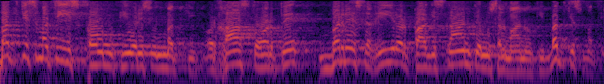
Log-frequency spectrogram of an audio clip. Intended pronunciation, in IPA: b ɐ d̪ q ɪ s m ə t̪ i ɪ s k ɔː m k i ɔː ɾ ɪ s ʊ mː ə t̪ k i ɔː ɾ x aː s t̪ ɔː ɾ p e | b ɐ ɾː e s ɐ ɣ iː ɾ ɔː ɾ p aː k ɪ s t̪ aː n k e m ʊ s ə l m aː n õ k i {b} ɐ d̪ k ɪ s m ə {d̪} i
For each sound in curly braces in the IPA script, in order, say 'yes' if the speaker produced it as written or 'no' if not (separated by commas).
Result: yes, no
